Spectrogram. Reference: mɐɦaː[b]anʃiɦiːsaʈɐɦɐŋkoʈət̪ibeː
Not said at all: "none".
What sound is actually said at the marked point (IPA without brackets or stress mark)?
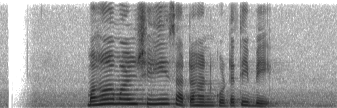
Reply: m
